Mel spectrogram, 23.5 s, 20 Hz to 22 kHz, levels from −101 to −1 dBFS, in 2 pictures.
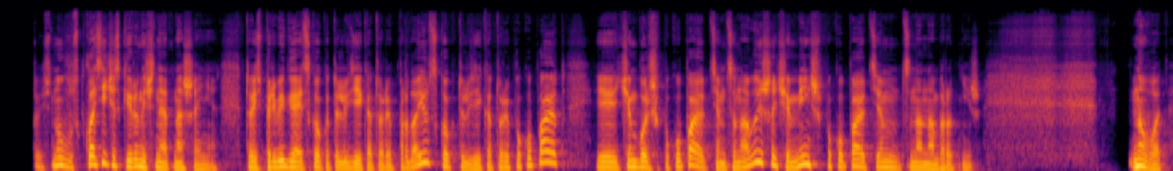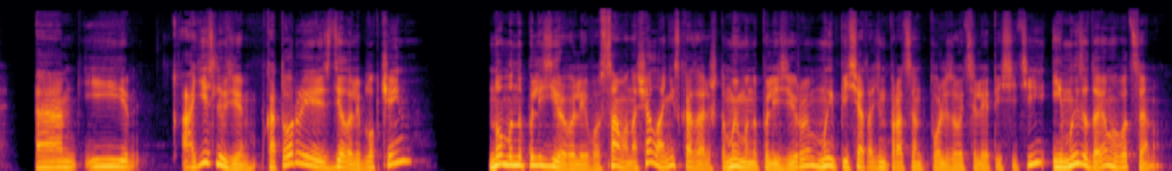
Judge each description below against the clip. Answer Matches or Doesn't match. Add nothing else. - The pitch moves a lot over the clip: Matches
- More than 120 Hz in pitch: Matches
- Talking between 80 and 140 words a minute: Doesn't match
